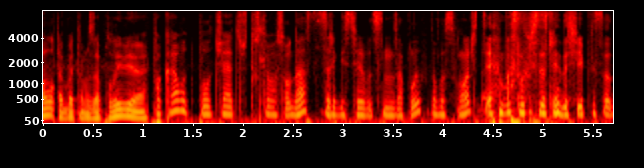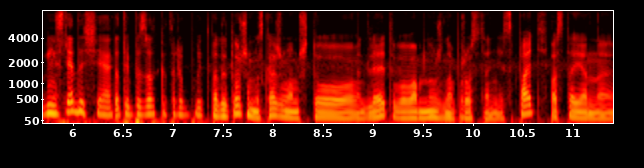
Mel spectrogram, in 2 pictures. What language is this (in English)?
Russian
